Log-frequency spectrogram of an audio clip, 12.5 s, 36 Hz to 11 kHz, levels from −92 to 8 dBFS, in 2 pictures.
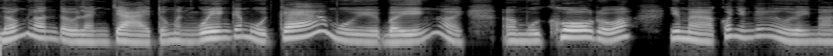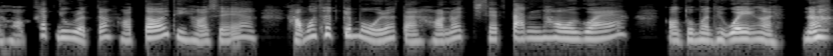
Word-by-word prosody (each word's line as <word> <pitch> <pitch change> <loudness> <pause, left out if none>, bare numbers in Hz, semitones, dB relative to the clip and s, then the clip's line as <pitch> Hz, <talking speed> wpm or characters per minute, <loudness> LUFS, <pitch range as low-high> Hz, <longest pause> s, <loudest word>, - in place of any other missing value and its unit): lớn 220 +9 +1
lên 240 -6 -1
từ 180 -5 0
làng 160 -1 -4
chài, 160 -3 +3
tụi 170 +3 -6
mình 175 -3 -6
quen 225 +5 +5
cái 265 +1 -3
mùi 205 -9 -2
cá, 240 - +4 0.2
mùi, 170 -6 -2
à, 155 - -3
biển 160 +6 0
rồi, 165 - -3 0.3
à, 175 - -4
mùi 175 0 -3
khô 250 -1 +6
đồ 195 -5 0
á, 230 +5 +1 0.3
nhưng 230 0 0
mà 180 -5 0
có 270 - -3
những 250 -3 -6
cái 285 +1 -7
người 180 -11 -3
mà 170 0 -7
họ - - -5
khách 300 - -4
du 235 -1 -1
lịch 190 -6 -1
á, 245 +3 -3
họ 180 -4 -4
tới 240 +5 +6
thì 225 - -3
họ 165 -4 -2
sẽ 175 +9 -4 0.3
hổng - - +5
có 265 - +1
thích 330 0 0
cái 290 - +1
mùi 215 -11 -1
đó, 215 - -1
tại 165 -1 -2
họ 170 0 -2
nói 230 +8 -3
sẽ 210 - -5
tanh 225 -1 +2
hôi 225 -2 +2
quá, 220 +9 +1 0.3
còn 180 - -2
tụi 185 +2 -2
mình 185 -2 0
thì 195 - -1
quen 200 +2 +6
rồi, 170 - +1 0.2
đó. 210 +2 +7
205 Hz, 275 wpm, -23 LUFS, 170-235 Hz, 0.3 s, đó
